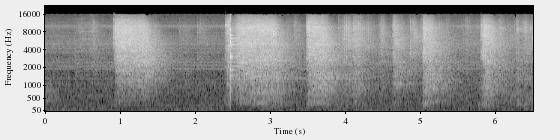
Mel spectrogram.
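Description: Handling noise: about five short scraping rustles, each under a second, as the grass catcher's parts are moved about and the hand-held camera is shifted.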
